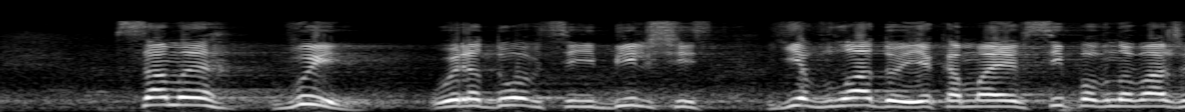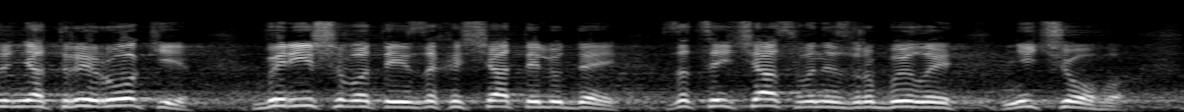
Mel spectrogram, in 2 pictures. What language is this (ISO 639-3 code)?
ukr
